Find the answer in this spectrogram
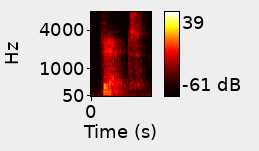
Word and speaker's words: debt: scholarly intervention happened with our word debt, which came from the French dette. Some clever clog somewhere knew that the Latin word had a B in it, debitum, and so that's why ever since the 18th century or something, we've had this useless B hanging around.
